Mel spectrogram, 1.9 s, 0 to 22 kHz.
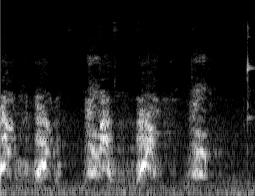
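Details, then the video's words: Dogs at a dog park where a territorial pit bull attacks a Belgian Malinois: five sharp, mid-pitched barks in quick succession, roughly one every 0.4 seconds, with no other clear sound. "Territorial Pit Bull Attacks Belgian Malinois At Dog Park TWICE"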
